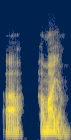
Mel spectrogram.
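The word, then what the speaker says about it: הַמַּיִם: Hey, patak, doubled mem, patak, yod, hirik, final mem, hamayim.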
